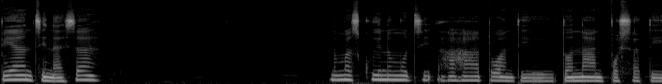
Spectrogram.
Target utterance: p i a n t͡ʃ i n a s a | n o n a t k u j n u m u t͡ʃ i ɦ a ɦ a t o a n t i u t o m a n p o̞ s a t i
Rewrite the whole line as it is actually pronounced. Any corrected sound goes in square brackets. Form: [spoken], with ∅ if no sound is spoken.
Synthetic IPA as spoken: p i a n t͡ʃ i n a s a | n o [m] a [s] k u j n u m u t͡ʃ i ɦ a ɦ a t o a n t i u t o [n] a n p o̞ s a t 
